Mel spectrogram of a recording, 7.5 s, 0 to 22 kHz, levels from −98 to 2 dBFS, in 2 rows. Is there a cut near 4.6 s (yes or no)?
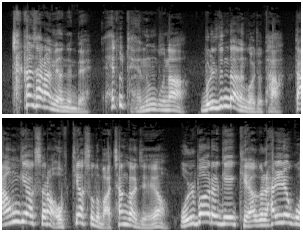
no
